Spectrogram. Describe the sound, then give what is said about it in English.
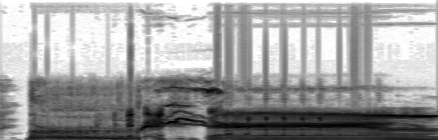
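A person imitates with their voice the very loud snore of a man sleeping in a backseat: a long, harsh rasping inhale, a brief gurgle, then a drawn-out, buzzing, roaring exhale, loud. “And we were like, holy shit, he's back there snoring like a motorcycle.”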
